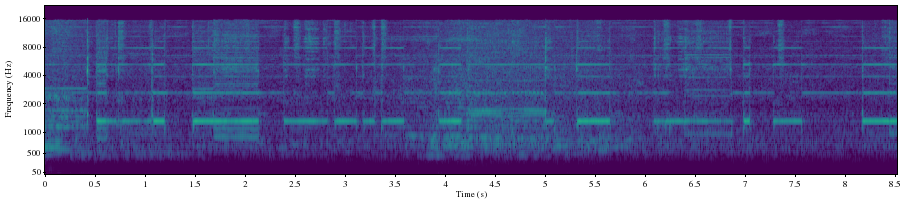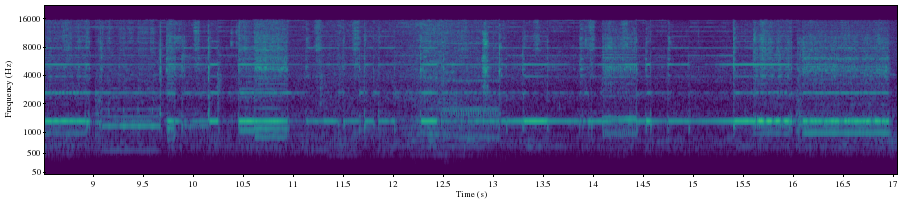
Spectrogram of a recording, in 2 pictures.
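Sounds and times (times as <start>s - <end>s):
cutting plotter motors whining: 0.0s - 17.0s.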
